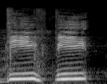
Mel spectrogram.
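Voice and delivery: high DE-FEET with a rising end; pun on DEFEAT. Shown as a demonstration. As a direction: repeat defeat as de-FEET, fishing for laughs. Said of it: "I thought that was great".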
